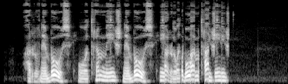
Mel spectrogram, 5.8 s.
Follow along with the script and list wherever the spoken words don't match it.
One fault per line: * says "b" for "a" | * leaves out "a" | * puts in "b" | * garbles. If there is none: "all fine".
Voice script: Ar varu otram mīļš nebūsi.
* says "nebūsi" for "varu"
* garbles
